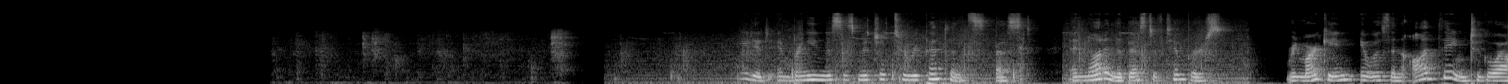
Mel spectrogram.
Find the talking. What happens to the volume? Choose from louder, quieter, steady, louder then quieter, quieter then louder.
steady.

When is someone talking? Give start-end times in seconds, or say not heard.
7.4-15.0.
